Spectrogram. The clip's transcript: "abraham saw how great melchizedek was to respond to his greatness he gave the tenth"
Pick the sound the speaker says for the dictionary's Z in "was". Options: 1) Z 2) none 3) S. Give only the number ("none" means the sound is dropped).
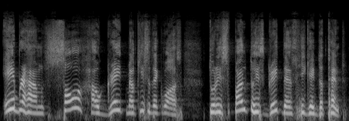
3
